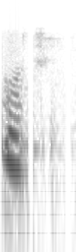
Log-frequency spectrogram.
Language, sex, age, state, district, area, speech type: Nepali, female, 60+, Assam, Sonitpur, rural, conversation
